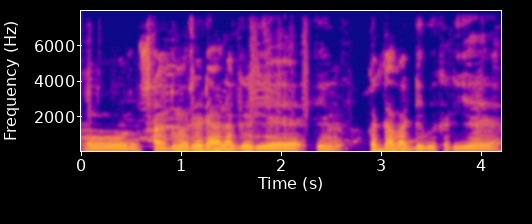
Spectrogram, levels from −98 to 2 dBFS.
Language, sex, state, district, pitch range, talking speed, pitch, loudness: Rajasthani, male, Rajasthan, Churu, 115-125 Hz, 170 wpm, 115 Hz, -16 LUFS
